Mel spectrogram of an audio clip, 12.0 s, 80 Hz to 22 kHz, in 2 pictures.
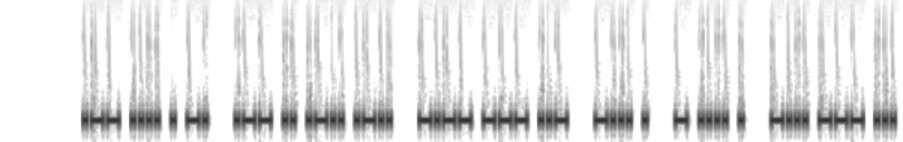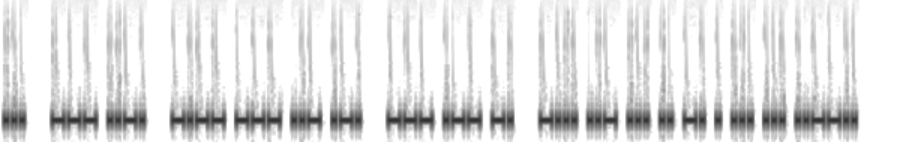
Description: Morse code, heard as a keyed tone, about 41 wpm, 700 Hz. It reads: WHEN WILL YOU BE THE BOSS OF YOUR OWN BUSINESS?
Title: Sentences from Top 1000 Words - Review Part 4 - 45wpm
